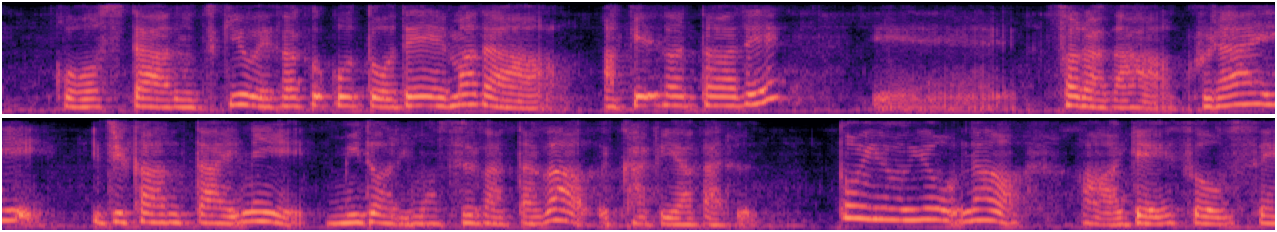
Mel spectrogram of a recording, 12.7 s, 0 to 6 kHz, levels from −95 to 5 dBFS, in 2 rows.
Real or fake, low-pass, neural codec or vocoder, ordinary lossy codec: fake; 5.4 kHz; codec, 16 kHz, 4.8 kbps, FACodec; MP3, 48 kbps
